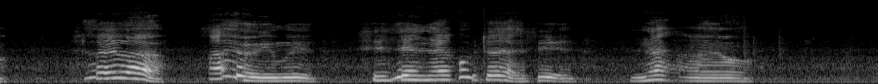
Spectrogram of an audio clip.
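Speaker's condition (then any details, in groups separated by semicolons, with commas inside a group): Cerebral palsy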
